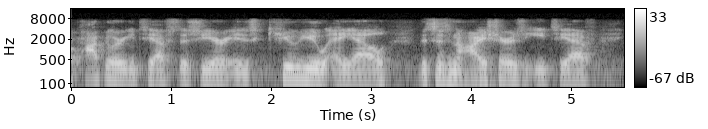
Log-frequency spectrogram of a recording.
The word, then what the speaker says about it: QUAL: ETFs this year is q-u-a-l this is an ishares ETF it's qual is how I would pronounce it higher quality Blue Chip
